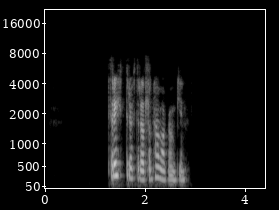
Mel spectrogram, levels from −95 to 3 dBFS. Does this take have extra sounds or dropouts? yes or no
no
